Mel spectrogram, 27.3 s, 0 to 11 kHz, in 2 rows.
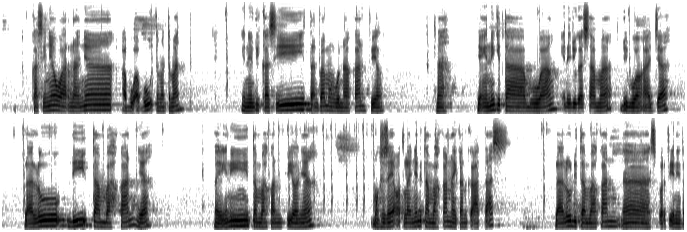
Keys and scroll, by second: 0.9 d, 5.5 d, 9.8 -.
